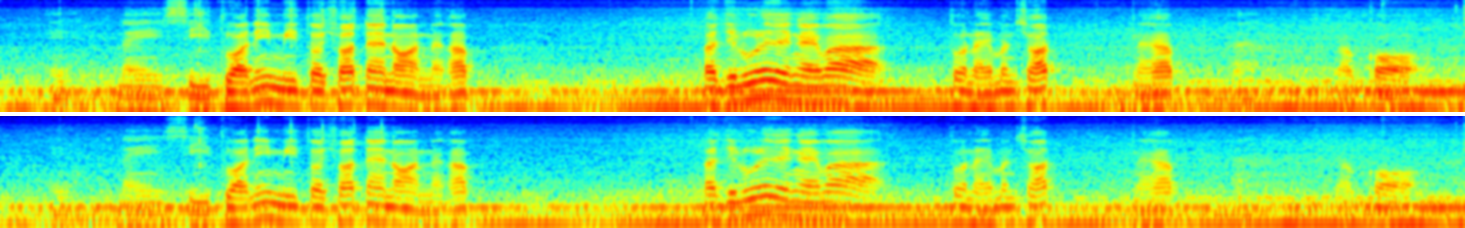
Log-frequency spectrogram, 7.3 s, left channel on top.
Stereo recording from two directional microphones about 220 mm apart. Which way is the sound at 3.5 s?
10° left (ahead or behind).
